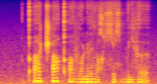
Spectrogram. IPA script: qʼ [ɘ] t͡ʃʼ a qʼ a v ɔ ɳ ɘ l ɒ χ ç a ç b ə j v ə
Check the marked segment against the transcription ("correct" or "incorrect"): incorrect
